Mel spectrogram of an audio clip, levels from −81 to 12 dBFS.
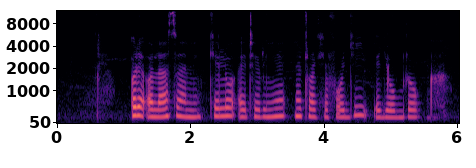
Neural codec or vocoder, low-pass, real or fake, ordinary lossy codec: none; none; real; none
